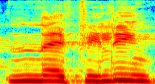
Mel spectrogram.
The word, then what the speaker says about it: nefilim: Había nefilim phomena. Nepilim se escribe en el hebreo. Se pronuncia nefilim, como si fuera f de Francisco.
